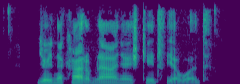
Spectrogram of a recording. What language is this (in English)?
Hungarian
